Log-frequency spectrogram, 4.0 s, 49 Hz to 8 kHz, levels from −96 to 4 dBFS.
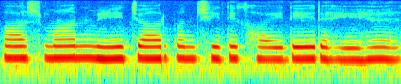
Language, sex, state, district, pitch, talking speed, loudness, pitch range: Hindi, male, Haryana, Charkhi Dadri, 235 Hz, 120 wpm, -11 LUFS, 230-240 Hz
